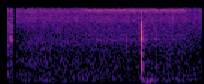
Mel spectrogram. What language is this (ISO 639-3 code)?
eus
